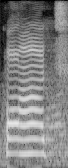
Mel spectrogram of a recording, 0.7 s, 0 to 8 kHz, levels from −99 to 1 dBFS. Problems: constant background noise, continuous background conversations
